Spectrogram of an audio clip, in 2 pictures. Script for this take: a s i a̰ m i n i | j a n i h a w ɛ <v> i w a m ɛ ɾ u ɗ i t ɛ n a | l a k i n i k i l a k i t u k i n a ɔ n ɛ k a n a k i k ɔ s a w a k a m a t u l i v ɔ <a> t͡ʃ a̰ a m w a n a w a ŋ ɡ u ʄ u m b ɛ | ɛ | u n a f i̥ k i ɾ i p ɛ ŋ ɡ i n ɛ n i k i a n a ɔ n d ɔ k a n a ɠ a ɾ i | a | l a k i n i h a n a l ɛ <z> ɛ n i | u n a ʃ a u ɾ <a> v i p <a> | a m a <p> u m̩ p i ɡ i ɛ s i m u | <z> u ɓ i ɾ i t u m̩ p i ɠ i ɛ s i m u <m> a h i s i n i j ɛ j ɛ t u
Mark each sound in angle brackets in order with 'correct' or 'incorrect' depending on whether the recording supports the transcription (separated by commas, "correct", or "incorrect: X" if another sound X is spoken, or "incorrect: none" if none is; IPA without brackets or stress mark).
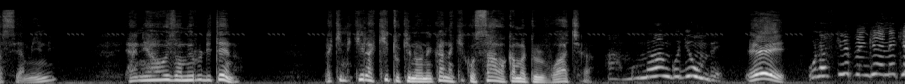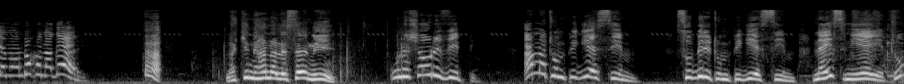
incorrect: z, correct, incorrect: s, incorrect: i, incorrect: i, incorrect: t, incorrect: s, incorrect: n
